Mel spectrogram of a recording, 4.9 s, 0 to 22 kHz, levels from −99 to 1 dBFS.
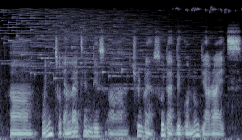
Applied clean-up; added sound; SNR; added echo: none; Sliding door + Chime; 16 dB; none.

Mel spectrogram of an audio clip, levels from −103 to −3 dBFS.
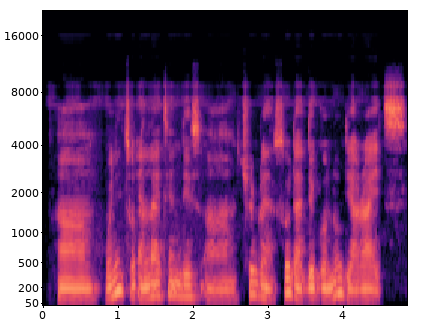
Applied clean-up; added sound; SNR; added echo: none; none; none; none.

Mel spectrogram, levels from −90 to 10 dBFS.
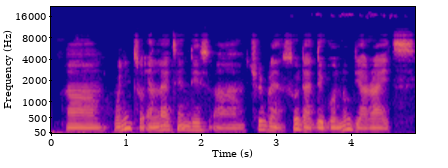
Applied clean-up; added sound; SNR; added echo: neural mask model Resemble Enhance denoiser.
